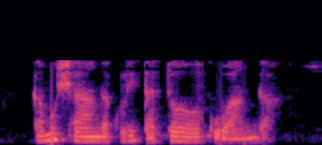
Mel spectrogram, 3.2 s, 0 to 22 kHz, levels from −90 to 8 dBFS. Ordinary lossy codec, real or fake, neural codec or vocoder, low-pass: AAC, 16 kbps; real; none; 7.2 kHz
